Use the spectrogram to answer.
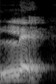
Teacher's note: जब इसका उच्चारण करते हैं ले का, तो दोनों पार्श्व, पार्श्व का मतलब किनारों से, दोनों किनारों से एयर बाहर निकलती है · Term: पार्श्विक व्यंजन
